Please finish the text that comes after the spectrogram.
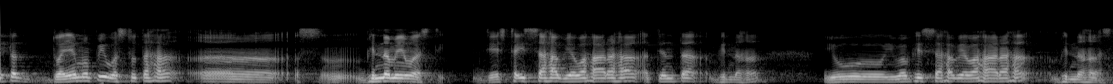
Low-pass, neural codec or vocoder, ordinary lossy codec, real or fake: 5.4 kHz; none; none; real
